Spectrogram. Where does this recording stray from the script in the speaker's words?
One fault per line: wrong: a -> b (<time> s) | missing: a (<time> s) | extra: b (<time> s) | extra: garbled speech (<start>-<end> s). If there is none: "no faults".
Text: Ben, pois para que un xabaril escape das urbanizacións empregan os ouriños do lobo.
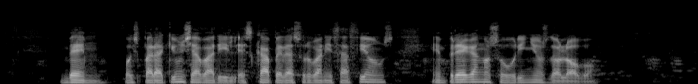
no faults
